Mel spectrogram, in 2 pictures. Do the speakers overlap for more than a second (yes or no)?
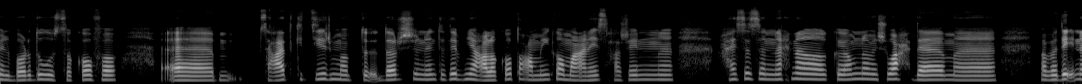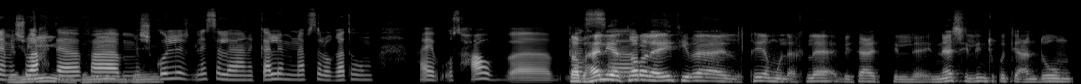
yes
